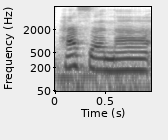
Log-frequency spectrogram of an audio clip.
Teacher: Hasana, karena letaknya di akhir kalimat atau di akhir ayat, hasana, maka disebut mad iwad. Fat-hatain dibaca panjang karena diletakkan di akhir kalimat atau sebagai tanda berhenti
